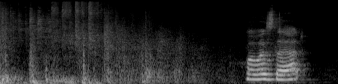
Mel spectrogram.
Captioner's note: thumping; rustling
